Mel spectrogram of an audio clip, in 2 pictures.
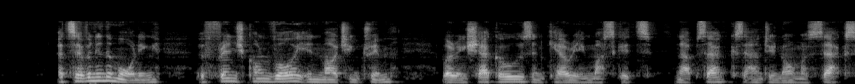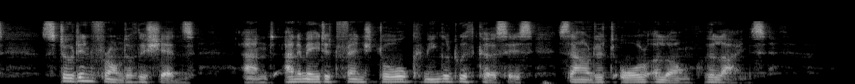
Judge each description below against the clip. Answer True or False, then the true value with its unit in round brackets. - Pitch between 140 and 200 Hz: False (120 Hz)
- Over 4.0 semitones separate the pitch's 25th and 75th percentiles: True (4.4 semitones)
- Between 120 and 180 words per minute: True (135 wpm)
